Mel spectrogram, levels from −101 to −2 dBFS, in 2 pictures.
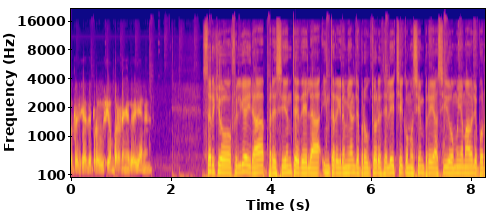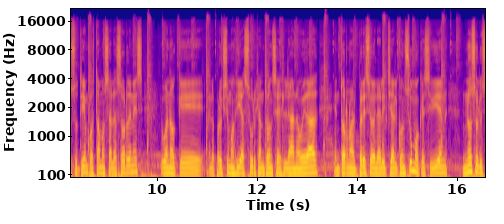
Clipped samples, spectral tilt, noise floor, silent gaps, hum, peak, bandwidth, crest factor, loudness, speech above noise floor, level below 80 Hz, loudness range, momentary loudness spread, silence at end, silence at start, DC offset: under 0.1%; -6.5 dB/octave; -40 dBFS; none; none; 0 dBFS; 17.5 kHz; 12 dB; -13 LUFS; 28 dB; -28 dBFS; 4 LU; 7 LU; 0 s; 0 s; under 0.1%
